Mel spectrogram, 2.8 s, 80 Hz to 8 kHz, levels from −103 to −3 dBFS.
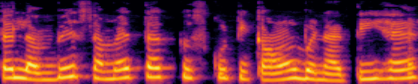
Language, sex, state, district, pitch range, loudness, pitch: Hindi, female, Uttar Pradesh, Varanasi, 275-315 Hz, -16 LUFS, 295 Hz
